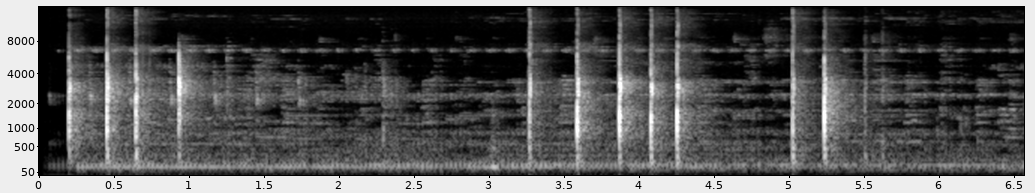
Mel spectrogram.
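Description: Branches of a serut (Streblus asper) bonsai being cut with a hand pruning tool: sharp snaps in three quick groups, four just after the start, five a little past the middle and two near the end.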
